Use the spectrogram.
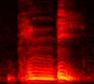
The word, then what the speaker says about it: भिंडी: के रूप में होगा तो जैसे एग्जांपल के तौर पर हम देख ले कंठी ठ ठ से पहले अनुस्वार आया हुआ है तो इसलिए यहां पर ण के रूप में इसका प्रयोग होगा कंठी और भिंडी तो यहां पर न नहीं आएगा आधा अण यानी ण के रूप में इसका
